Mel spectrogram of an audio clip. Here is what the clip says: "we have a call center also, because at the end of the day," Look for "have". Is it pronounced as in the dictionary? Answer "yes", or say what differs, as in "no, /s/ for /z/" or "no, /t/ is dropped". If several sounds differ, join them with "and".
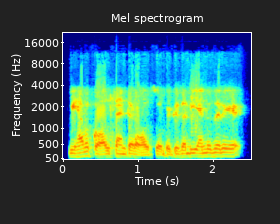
yes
